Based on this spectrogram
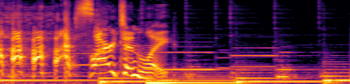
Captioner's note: laughs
